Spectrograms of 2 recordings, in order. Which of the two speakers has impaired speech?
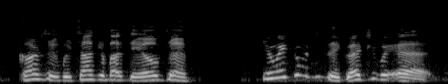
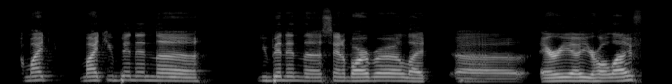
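The first: cerebral palsy; cerebral palsy, lifelong wheelchair use.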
